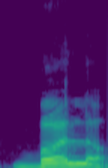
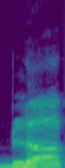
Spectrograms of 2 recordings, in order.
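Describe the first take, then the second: First: 'बल' with a full vowel after b; unblended mispronunciation. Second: 'ब्ल' with b and l run together, no vowel between; blended pronunciation. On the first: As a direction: split it into two sounds, 'बल'. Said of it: "होता है, न कि". ('बल' में पूरा ब अलग बोलें) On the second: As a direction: say 'ब्ल' as one blended sound. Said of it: "दोनों का उच्चारण ब्ल करके". ('ब्ल' को मिलाकर, आधे ब के साथ बोलें) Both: Shown as a demonstration.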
